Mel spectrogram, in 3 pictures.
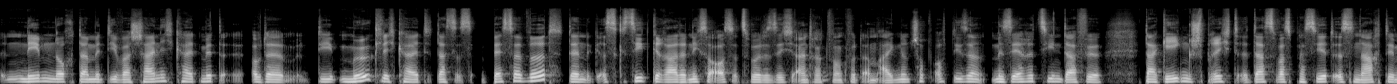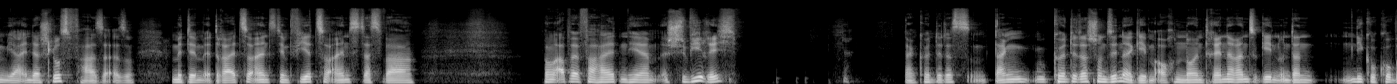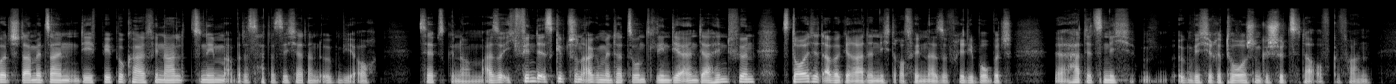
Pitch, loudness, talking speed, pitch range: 110 Hz, -17 LUFS, 175 wpm, 100-120 Hz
